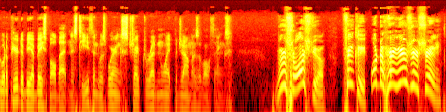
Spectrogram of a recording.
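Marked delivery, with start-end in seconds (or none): 5.5-8.8 very high, loud cartoon pony yelling round a mouthful; startled stallion shouting through a bat; muffled pony shout. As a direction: call out with a bat clenched in the teeth. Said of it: "he called, uh, his voice a bit muffled by the bat in his mouth".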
